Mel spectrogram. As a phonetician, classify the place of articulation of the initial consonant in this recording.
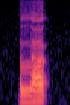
alveolar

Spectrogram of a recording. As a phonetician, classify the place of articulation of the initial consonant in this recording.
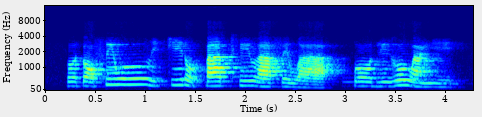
alveolar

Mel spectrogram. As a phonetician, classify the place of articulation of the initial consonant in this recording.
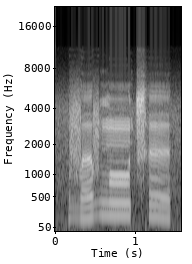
labial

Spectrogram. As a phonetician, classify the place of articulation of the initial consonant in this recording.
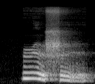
retroflex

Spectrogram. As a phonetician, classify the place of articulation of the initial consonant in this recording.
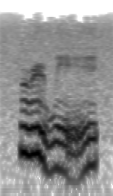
retroflex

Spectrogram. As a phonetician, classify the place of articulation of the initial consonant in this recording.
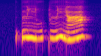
glottal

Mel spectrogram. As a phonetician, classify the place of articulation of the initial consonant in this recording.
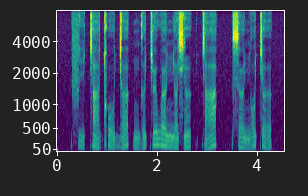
labial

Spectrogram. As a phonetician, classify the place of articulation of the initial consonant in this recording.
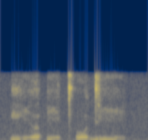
palatal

